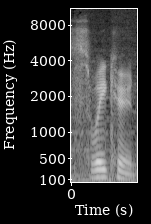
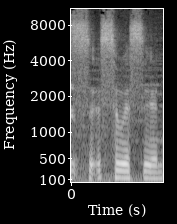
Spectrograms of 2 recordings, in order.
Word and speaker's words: Suicune: It makes sense though, because, like, who would think with all those, like, little S sounds that the C would be pronounced, like, as a C?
